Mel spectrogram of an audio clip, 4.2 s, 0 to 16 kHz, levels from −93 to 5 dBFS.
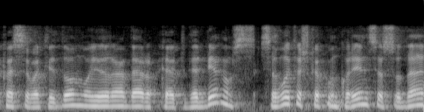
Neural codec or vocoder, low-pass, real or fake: codec, 16 kHz, 2 kbps, FunCodec, trained on LibriTTS, 25 frames a second; 7.2 kHz; fake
